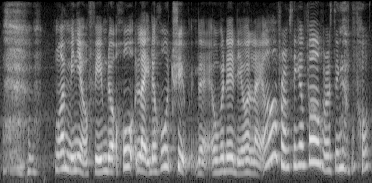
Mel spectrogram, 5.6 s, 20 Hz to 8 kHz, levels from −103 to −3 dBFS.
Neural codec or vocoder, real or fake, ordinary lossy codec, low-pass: none; real; none; none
